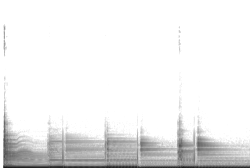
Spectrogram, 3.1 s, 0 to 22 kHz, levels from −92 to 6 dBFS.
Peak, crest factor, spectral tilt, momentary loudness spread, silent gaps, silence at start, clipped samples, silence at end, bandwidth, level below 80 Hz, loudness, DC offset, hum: 0 dBFS; 12 dB; -8.5 dB/octave; 4 LU; none; 0.05 s; under 0.1%; 0 s; 6.2 kHz; -18 dBFS; -14 LUFS; under 0.1%; none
